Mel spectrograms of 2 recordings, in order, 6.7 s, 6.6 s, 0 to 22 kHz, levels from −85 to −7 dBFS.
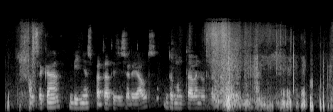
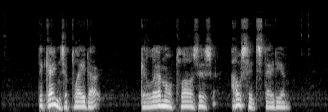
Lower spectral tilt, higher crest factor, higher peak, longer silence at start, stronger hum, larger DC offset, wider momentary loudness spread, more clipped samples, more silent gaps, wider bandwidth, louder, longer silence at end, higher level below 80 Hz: second, -3 dB/octave vs -6.5 dB/octave; about the same, 24 dB vs 20 dB; second, -8 dBFS vs -4 dBFS; second, 0.15 s vs 0.8 s; neither; neither; about the same, 12 LU vs 12 LU; neither; neither; about the same, 12.5 kHz vs 12.5 kHz; second, -31 LUFS vs -23 LUFS; second, 0 s vs 0.8 s; about the same, -62 dBFS vs -60 dBFS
